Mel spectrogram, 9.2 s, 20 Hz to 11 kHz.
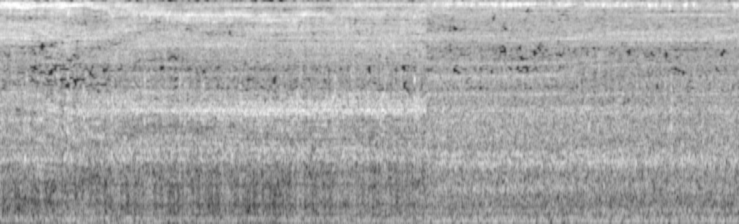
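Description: Classic car's V8 engine idling steadily with the air cleaner removed.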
